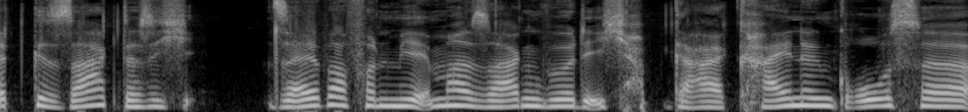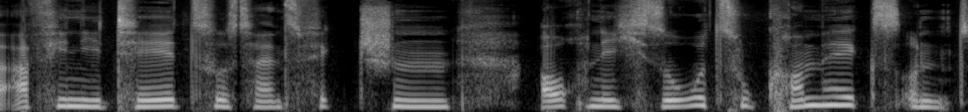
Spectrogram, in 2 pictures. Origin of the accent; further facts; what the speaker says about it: North Rhine-Westphalia, Germany; now in Würzburg, Germany; Ich bin tatsächlich ja keine gebürtige Würzburgerin, sondern ich komme ja aus dem Ruhrgebiet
